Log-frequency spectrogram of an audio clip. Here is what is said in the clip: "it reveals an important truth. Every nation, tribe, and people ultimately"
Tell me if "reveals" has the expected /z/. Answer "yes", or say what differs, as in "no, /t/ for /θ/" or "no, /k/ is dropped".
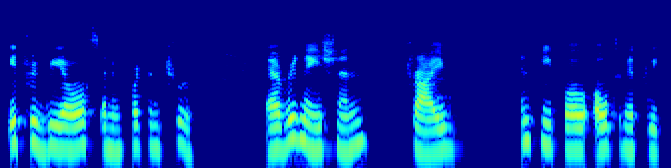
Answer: no, /s/ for /z/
